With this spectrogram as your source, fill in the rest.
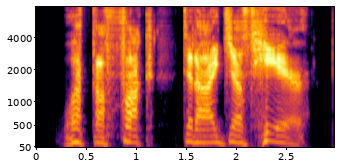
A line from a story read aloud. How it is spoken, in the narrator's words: Pill asked, his jaw clenched so tightly that he thought his teeth might crack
